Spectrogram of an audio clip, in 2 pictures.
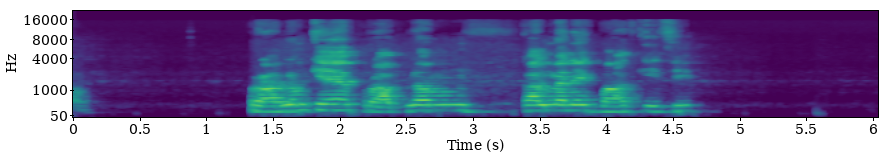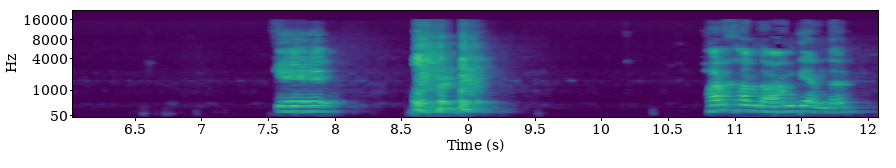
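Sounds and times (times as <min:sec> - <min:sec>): man coughing: 0:08.6 - 0:09.4.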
